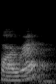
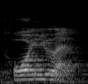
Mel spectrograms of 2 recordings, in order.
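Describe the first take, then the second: First: It is said with two syllables. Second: It is said slowly with three syllables. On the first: "is two syllable" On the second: "it's gonna be three syllables"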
